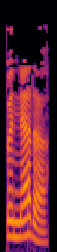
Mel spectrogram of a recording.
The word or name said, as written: benetta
